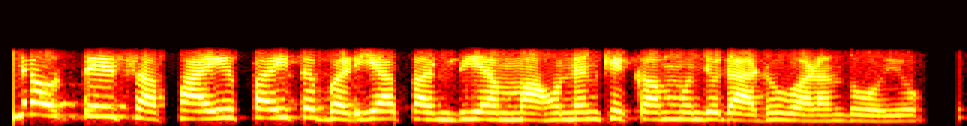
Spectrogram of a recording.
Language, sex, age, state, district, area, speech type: Sindhi, female, 30-45, Madhya Pradesh, Katni, urban, conversation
